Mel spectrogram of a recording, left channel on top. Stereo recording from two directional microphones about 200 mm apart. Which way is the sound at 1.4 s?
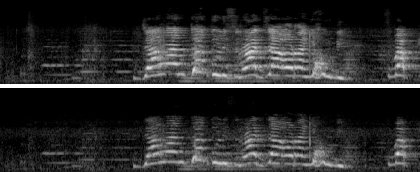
10° left (ahead or behind).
